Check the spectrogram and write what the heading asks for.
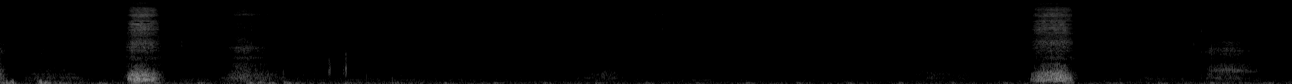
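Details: Person lying down trying to induce sneezes after a buildup: quiet breathing in a small room, broken by two sharp explosive sneezes and a softer burst in between.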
